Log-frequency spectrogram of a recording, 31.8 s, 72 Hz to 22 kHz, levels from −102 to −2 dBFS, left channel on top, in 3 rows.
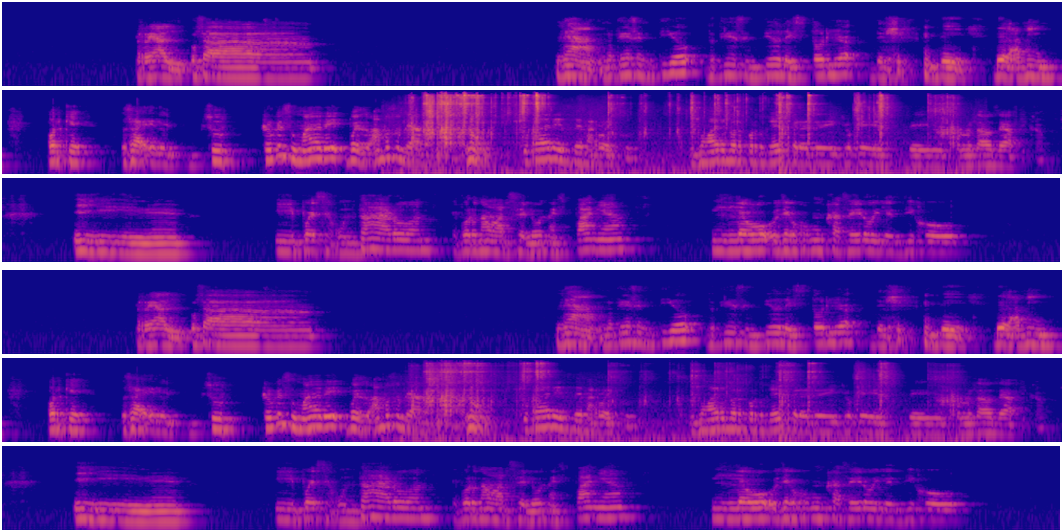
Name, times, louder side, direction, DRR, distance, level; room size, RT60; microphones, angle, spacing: voice 1, 1.3-3.1 5.5-10.8 11.1-11.4 11.8-12.9 13.2-15.5 15.8-17.0 17.5-21.5 21.9-23.0 23.9-27.4 28.3-30.7, left 1 dB, 30° left, 7 dB, 1.5 m, -53 dB
sound 1, 14.4-20.4, left 13 dB, 75° left, 1.2 m, -42 dB
10.5 x 9.0 x 8.0 m, 0.42 s
head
